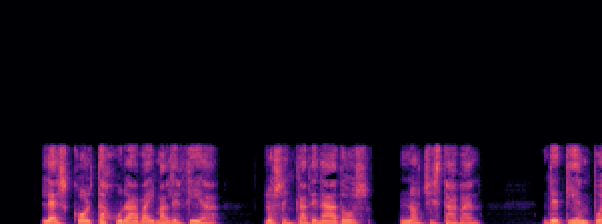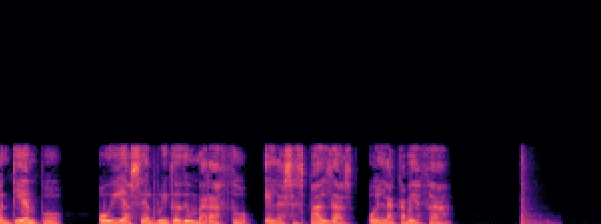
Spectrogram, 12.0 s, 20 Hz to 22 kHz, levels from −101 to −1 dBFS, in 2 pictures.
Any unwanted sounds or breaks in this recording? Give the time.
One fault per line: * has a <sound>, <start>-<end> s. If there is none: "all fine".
* has a thud, 11.2-11.6 s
